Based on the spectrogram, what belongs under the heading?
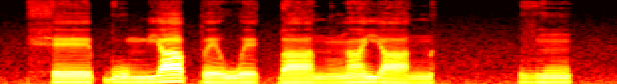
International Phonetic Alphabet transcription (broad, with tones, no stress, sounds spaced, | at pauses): h eː˨ ɓ u˨ m j a˦ p e˨ w e˨ ɡ͡b aː˨ n ŋ ã˦ j a˦ n | v ũ˦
